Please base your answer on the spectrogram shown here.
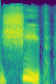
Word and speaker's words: sheep: But for the long vowel, the I in sheep, the sound is stretched out and your mouth muscles get tense, almost like you're pulling your lips into a smile.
